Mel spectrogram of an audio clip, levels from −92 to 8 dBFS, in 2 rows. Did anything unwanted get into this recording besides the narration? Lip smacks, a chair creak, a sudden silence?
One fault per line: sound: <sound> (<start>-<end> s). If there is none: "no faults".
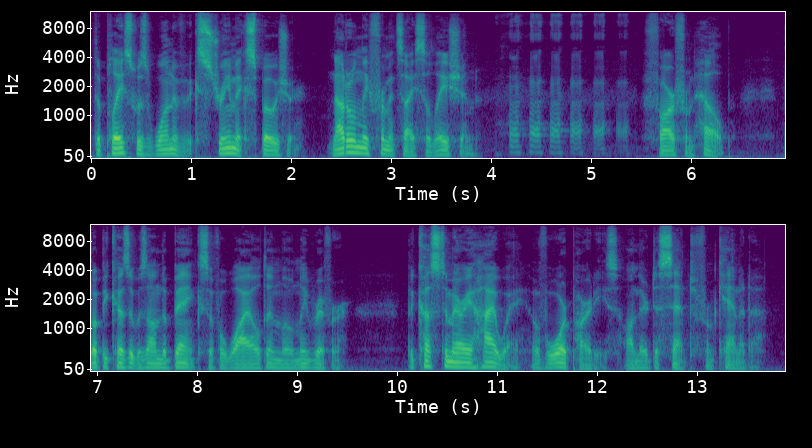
sound: laugh (4.0-5.4 s)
